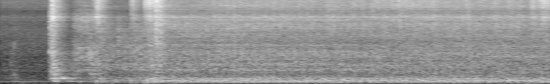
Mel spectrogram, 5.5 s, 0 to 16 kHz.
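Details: Cub Cadet RZT 54 zero-turn mower: engine catches then settles into a loud, rattly clatter over idle; not the engine, owner suspects the drive system, worn slapping drive belt, belt replacement.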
